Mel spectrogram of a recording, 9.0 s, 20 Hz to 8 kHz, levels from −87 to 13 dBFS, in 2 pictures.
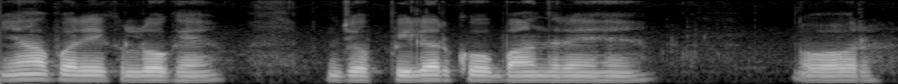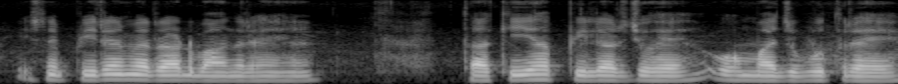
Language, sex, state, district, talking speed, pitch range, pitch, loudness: Hindi, male, Chhattisgarh, Kabirdham, 180 wpm, 115-125 Hz, 115 Hz, -19 LUFS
